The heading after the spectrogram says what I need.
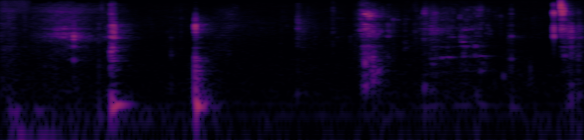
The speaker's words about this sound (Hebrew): שתיקה מביכה. לא, אני פשוט שותה מים.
